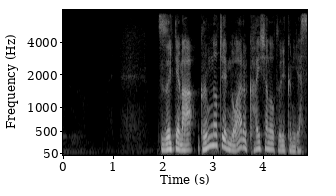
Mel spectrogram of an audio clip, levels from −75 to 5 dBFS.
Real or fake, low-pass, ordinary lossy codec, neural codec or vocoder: fake; 7.2 kHz; none; codec, 24 kHz, 0.9 kbps, WavTokenizer, medium music audio release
